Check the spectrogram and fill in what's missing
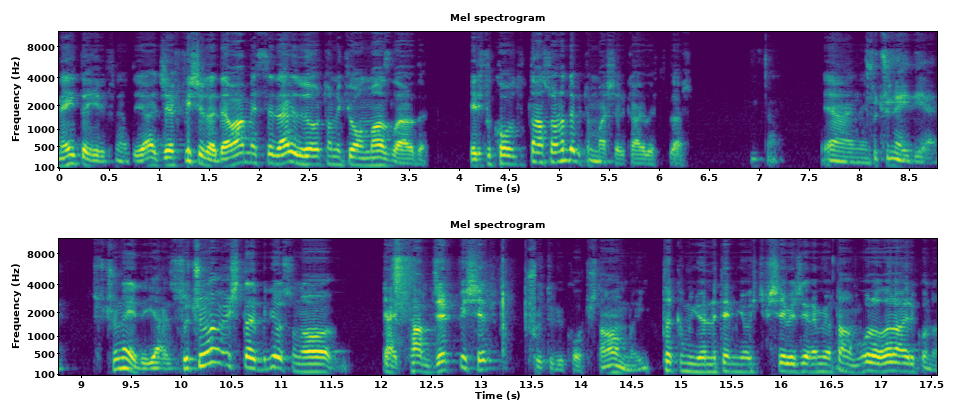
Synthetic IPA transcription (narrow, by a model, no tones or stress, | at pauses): nejd̪ɛheɾfinɛd̪ijad͡ʒɛfːiʃiɾlʲɛd̪e̞vamːɛt̪sːelʲæɾd̪ɛd̪øɾt̪onicʰyo̞lˠmazlˠa̰ɾd̪ɯ̰ | heɾfikʰo̞ɾd̪uk̚t̪ʰanso̞nɾad̪abyt̪ʰynbaʃlˠaɾɯkʰa̰jbɛt̪ʰːilʲæ̰ɾ̥ | jaːnɪsut͡ʃʰunejd̪ija̰ːnɪ | su̥t͡ʃʰunejd̪ijaːnsut͡ʃʰuiʃt̪ʰɛbilʲijosuno | jaːnt̪ʰamd͡ʒɛfːiʃiɾ̥cʰøt̪ʰybikʰot͡ʃt̪ʰamamːɯt̪ʰakɯmɯjønet̪ʰemiijohit͡ʃbi̥ʃe̞jbed͡ʒeɾemijot̪ʰamamːboɾalˠaɾɯajɾɯkʰo̞nʊ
